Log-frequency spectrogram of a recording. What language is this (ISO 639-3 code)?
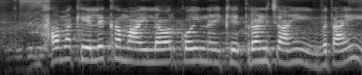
bho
